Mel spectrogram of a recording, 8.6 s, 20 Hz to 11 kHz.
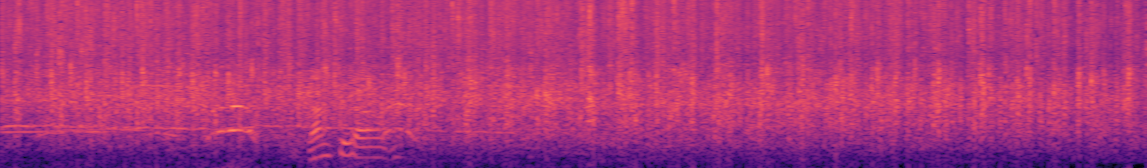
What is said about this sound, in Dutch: En wel live vanuit de Spiegeltent op de Boekenbeurs met een man van 60 jaar. Dames en heren, geef hem een warm applaus. Herman Brusselmans.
